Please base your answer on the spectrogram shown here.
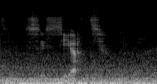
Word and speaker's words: Сысерть: мы направляемся в город Сысерть Сначала думаю что ударение на ы у меня исправили СССР да наверное ударение Александр не так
